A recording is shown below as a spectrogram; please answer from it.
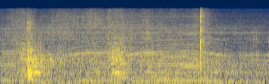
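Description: Electric makeup brush spinner running, spinning a makeup brush dry in its bowl with a steady hum, then stopping with a sharp click about one and a half seconds in.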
